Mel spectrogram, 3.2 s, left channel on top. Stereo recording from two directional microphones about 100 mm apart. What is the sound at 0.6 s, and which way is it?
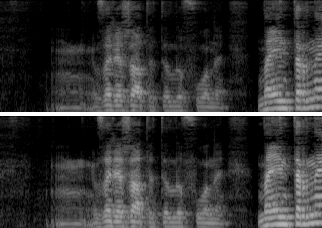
Speech, 40° left (ahead or behind).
